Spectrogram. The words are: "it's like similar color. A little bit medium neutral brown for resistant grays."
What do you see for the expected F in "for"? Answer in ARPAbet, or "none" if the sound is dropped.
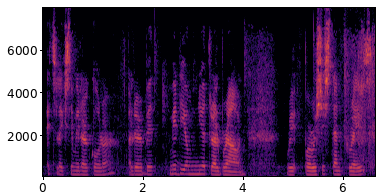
P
